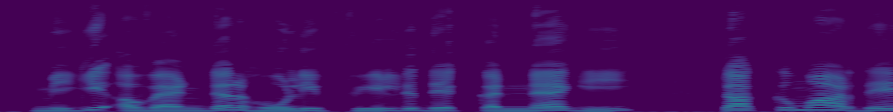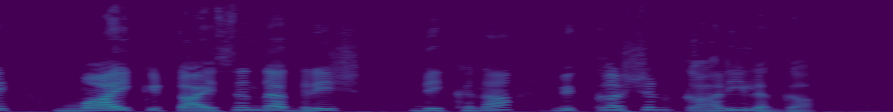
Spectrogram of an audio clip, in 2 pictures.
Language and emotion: Dogri, disgusted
